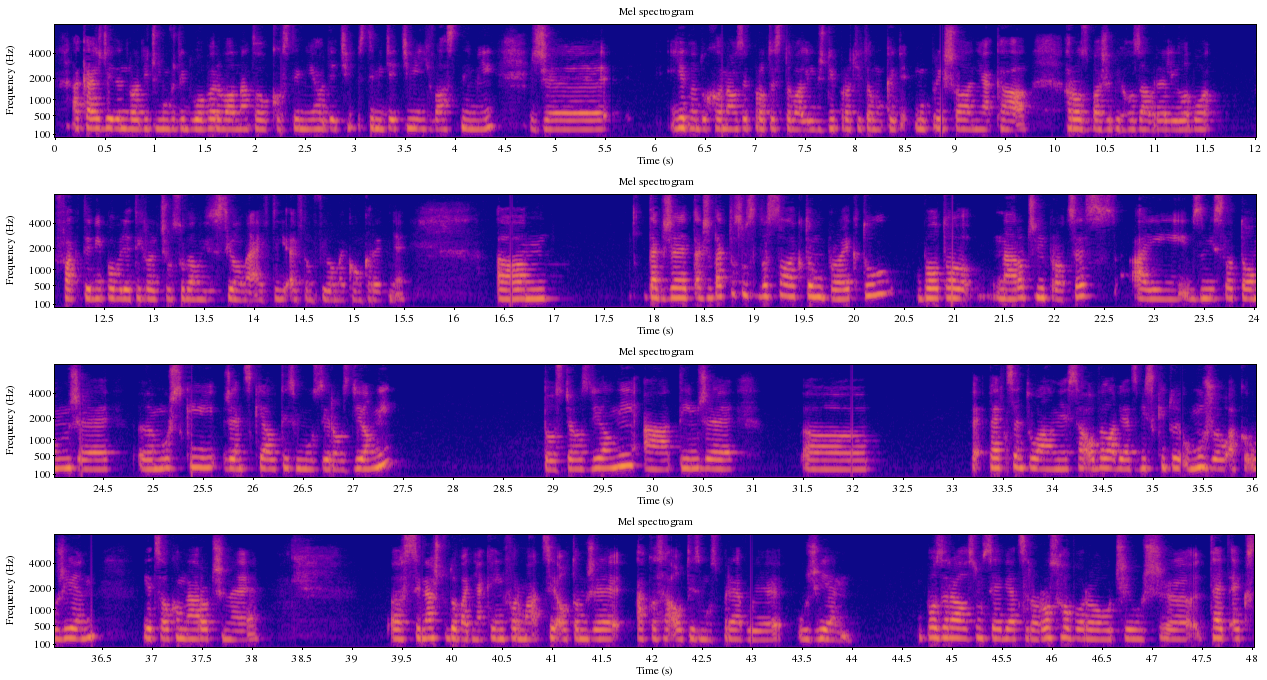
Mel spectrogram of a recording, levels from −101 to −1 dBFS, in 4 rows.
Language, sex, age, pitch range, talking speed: Slovak, female, 20-39, 195-215 Hz, 140 wpm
